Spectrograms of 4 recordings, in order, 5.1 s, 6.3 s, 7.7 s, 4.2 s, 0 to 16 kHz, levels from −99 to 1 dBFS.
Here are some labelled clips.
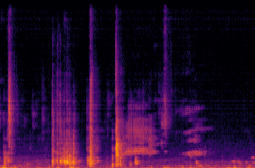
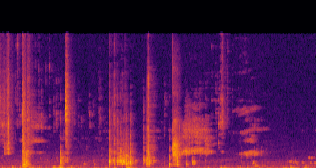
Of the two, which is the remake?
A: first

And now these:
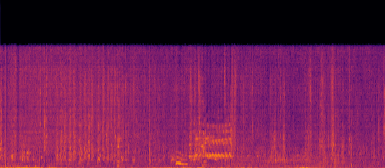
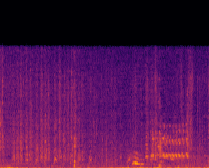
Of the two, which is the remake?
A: first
